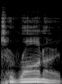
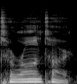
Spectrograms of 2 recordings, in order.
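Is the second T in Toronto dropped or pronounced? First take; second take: dropped; pronounced. First: The second T is dropped. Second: The second T is clearly pronounced.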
